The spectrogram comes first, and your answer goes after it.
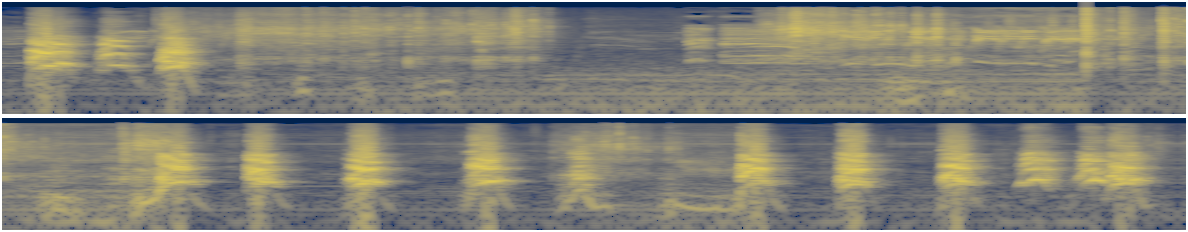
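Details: A Cardigan Welsh Corgi plays with a sound-activated cat toy that gets noisier the more he barks. He gives sharp, quick barks, broken by a stretch of the toy's buzzy electronic noise.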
